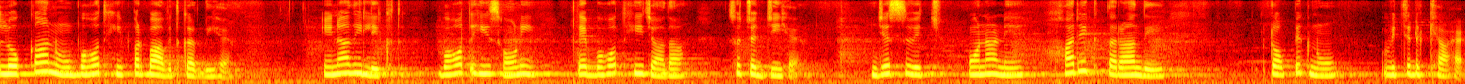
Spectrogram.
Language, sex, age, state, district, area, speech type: Punjabi, female, 18-30, Punjab, Jalandhar, urban, spontaneous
